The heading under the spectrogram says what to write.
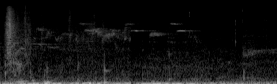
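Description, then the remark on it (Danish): Birds sing outdoors in sunshine, a scatter of thin, high chirps and short whistled phrases over a steady low rumble of open-air background noise. “Ah, fuglesang.”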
